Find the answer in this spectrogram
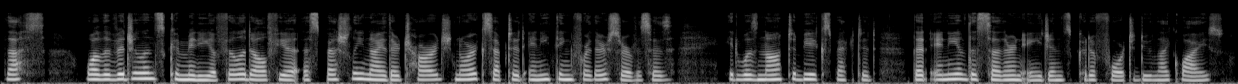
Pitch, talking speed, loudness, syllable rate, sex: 220 Hz, 160 wpm, -18 LUFS, 5.7 syllables/s, female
